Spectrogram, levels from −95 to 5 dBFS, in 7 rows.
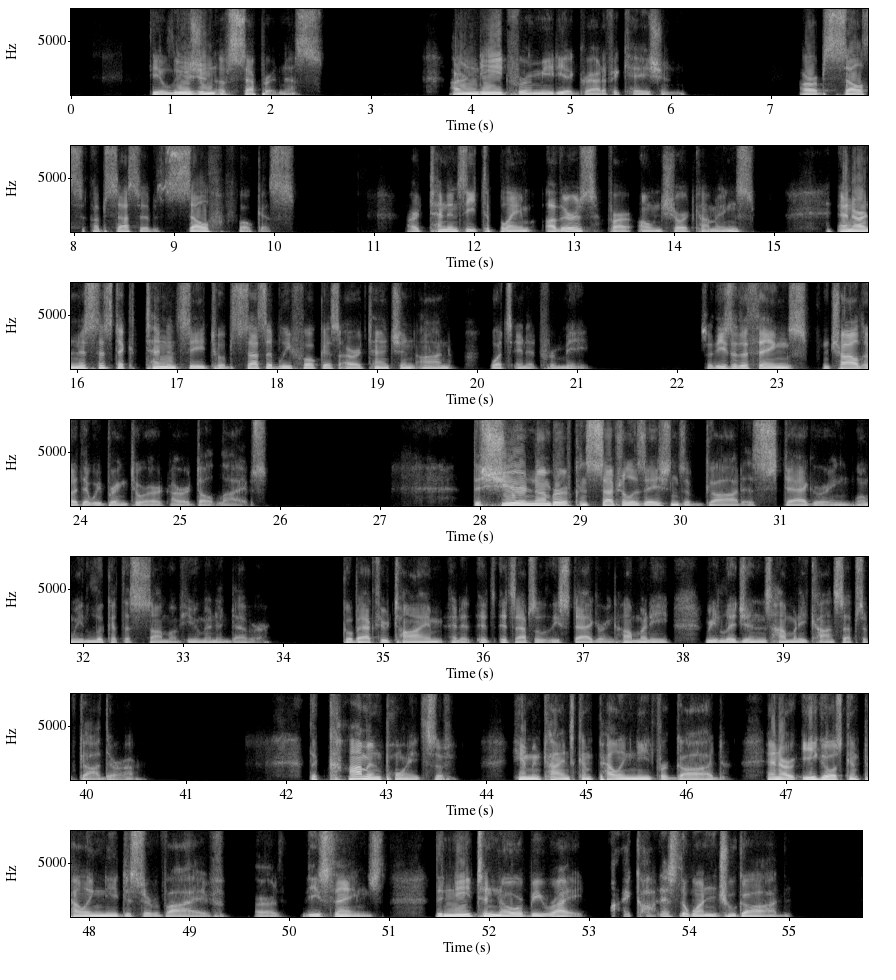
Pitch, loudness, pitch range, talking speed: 105 Hz, -21 LUFS, 85-120 Hz, 130 wpm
